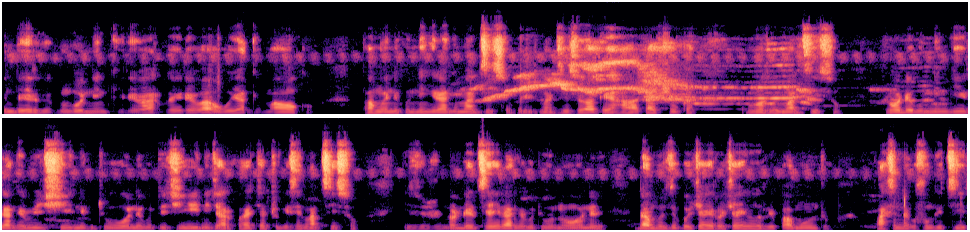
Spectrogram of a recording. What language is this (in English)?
Ndau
